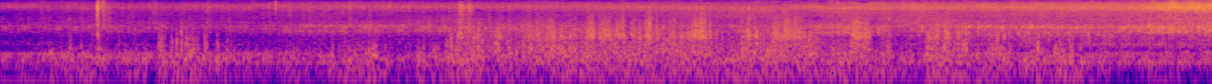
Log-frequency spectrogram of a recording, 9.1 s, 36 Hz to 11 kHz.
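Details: Mercedes W124 OM606 diesel, straight-through exhaust, revved while parked with the car smoking heavily: irregular puffing knock over the exhaust note. The owner suspected a boost leak or turbo; the cause was a cracked turbo manifold pipe leaking.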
